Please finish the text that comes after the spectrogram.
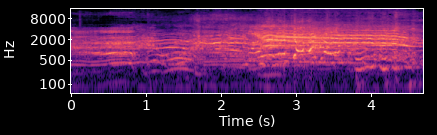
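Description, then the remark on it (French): A crowd of high-pitched young voices in an audience shouts and screams together to scare away the cata, a loud, sustained roar, swelling louder partway through and continuing without pause until the end. “Faites un cri pour faire peur à la cata Faites tout...”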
